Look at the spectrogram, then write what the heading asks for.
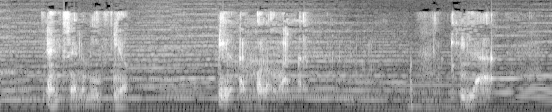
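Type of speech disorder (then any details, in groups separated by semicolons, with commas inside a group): Oesophageal speech; laryngectomy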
